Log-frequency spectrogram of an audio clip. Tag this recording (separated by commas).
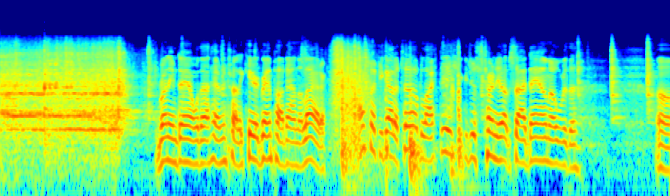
outside, rural or natural, Speech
